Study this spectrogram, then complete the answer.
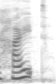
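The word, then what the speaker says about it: Haidt: out loud once uh Jonathan does anybody know for sure height h a i DT it sounds right you said it with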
